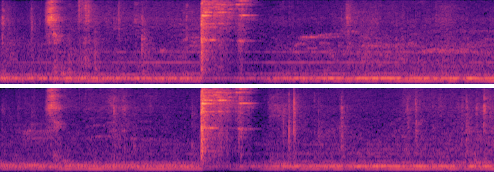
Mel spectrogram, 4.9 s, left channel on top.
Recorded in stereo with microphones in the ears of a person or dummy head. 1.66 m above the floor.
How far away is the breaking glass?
About 0.8 m.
